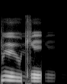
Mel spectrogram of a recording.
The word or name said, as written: fairy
